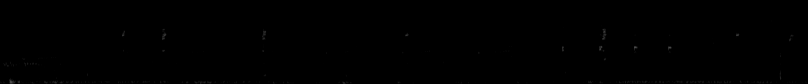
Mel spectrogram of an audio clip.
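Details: Nervous, jumpy helmeted guineafowl on a morning game drive on 10 May 2020 at Ngala Private Game Reserve, South Africa, give harsh, clipped notes in scattered bursts over a low engine rumble; these are slight alarm calls, though their territorial call sounds similar.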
